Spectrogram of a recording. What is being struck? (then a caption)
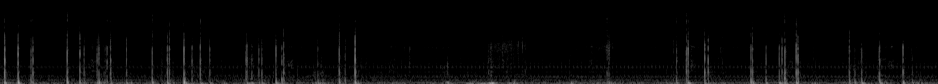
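Faux-leather book cover with raised scale pattern. Long nails scratch over the raised scale pattern of a small, iridescent holographic faux-leather mermaid-scale book cover held in both hands close to the mic. It makes a quiet, low-heavy rustle broken by many sharp, dry clicks and ticks, with a faint hiss swelling briefly near the middle.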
